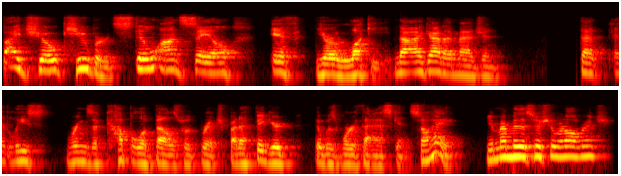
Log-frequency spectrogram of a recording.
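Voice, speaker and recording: A man's voice: on the high side, animated, moderate pace, muffled recording. An American man hosting a podcast in a casual, chatty style. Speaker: podcast host. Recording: echoey, roomy sound.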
